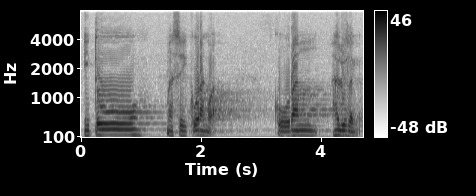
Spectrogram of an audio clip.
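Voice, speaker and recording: Recitation teacher, slow and patient, in an echoey hall. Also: male voice, mid-range voice, flat delivery, vocal fry, darkish tone, soft background music. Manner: slow, patient, demonstrates sounds and chants verses. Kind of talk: tajwid correction lesson.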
